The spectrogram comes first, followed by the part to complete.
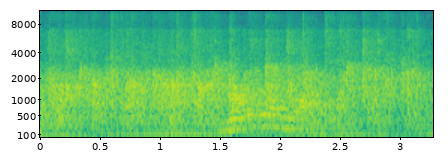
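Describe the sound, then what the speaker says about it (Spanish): A church congregation applauds loudly for the Lord during a Spanish-language sermon, a dense steady wash of clapping with voices and cheers mixed in throughout. "Dale un aplauso bien fuerte al Señor."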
